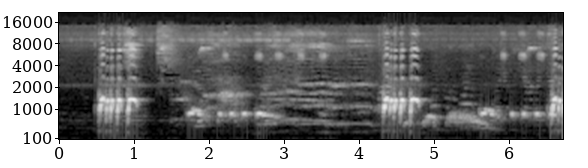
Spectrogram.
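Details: Zebra dove of local stock singing vigorously as a lure for other doves: three bursts of fast pulsed notes, with soft wavering coos and quieter drawn notes between them.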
